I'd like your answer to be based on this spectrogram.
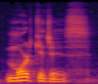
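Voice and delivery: ordinary talk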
